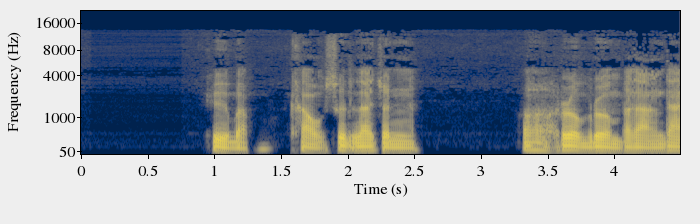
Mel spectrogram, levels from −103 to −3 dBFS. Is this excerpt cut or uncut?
uncut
